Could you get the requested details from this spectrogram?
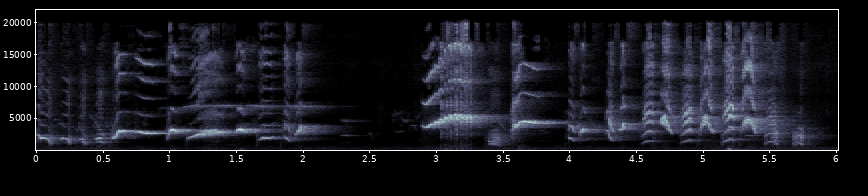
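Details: An oriental magpie-robin sings hard to draw a rival; fluent run of whistled notes, falling slurs and trills, one brief silence, then a fast varied medley of high rising and falling whistles.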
